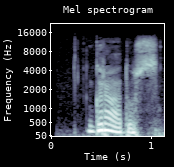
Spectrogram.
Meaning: 1. degree 2. grade
- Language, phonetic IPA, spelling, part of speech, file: Russian, [ˈɡradʊs], градус, noun, Ru-градус.ogg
